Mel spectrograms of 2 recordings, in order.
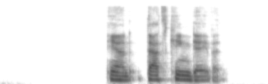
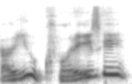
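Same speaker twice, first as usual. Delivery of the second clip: higher, slow disbelief with a changed voice; incredulous king; 7 semitones higher, slower than usual. Retold or imitated. The king asking David if he has lost his mind, slow disbelief. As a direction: draw out the question like he can't believe it. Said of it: "And the guy's like".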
